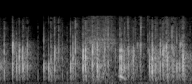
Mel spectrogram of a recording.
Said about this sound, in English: You guys have acted like dicks all night long. Oh, you're applauding that? Wow, you're applauding that.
